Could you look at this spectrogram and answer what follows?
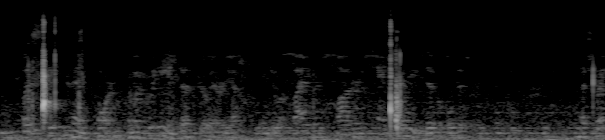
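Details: Hiccups: two sharp, abrupt hiccup sounds about four seconds apart over soft background talk.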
